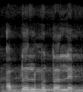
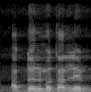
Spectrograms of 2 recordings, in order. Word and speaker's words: عبد المطلب: نہیں نہیں تلفظ غلط ہے، عبد المطلب تھا تلفظ غلط ہے. آپ بھی مدنی تربیت کا آپ خدمت کا موقع دیں. عبد المطلب صحیح تلفظ بولو نا یار، ایسا نہیں کرو.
